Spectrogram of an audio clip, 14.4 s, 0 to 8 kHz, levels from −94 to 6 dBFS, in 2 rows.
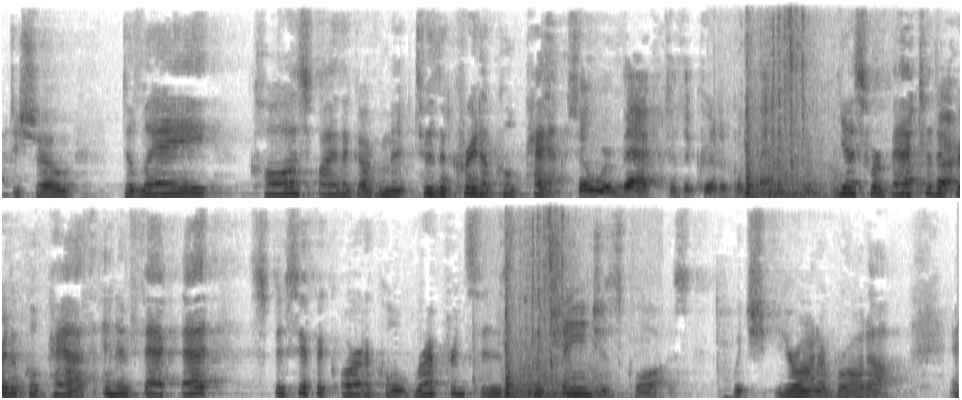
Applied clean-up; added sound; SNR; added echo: none; Drawer open or close; 4 dB; reverberation time 0.7 s.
